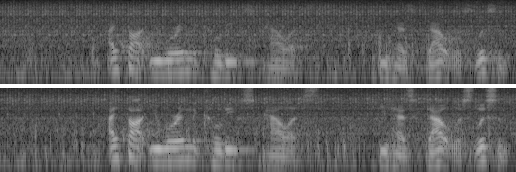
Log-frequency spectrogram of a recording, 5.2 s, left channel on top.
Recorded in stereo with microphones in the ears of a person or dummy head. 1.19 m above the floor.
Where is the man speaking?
75° right (ahead or behind), 1.3 m.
